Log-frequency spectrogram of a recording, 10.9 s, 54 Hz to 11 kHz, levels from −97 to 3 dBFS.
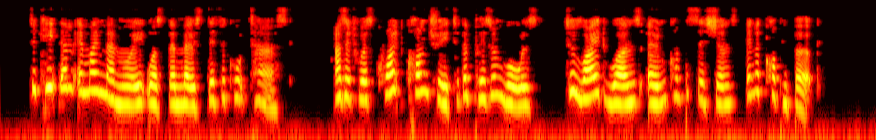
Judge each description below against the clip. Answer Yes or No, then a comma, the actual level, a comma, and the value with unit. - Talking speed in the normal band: Yes, average, 160 wpm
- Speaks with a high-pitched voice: Yes, very high, 255 Hz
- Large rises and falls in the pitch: Yes, wide, 5.8 semitones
